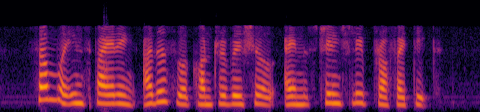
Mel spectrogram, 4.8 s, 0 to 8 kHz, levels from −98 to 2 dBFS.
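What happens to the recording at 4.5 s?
Nothing goes wrong at 4.5 s: the speech carries on intact through that moment, with only the ordinary narrowband quality of G.711 telephone coding and no dropout, click or distortion.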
